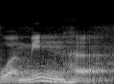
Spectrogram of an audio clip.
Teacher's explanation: nun mati bertemu dengan hak izhar halqi Ilham Adli yakni dilahirkan Sebutkan nun mati tanpa dengung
